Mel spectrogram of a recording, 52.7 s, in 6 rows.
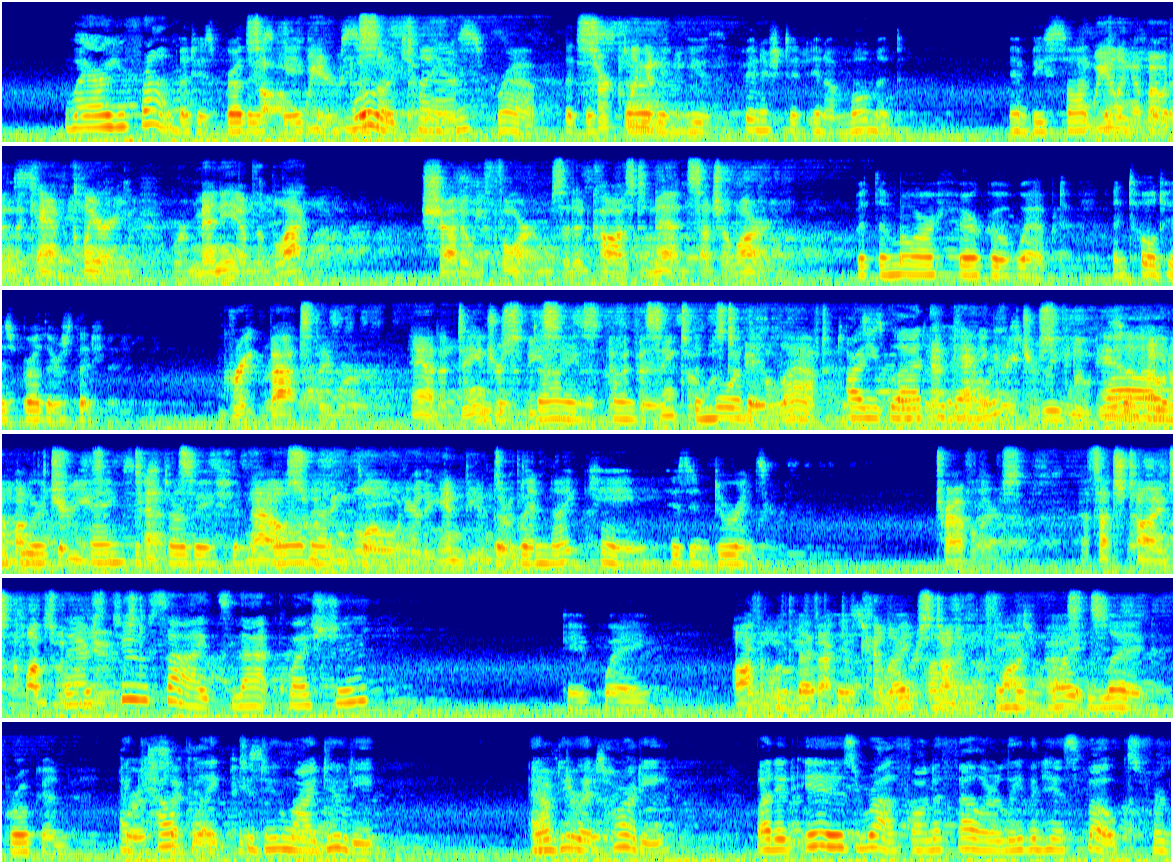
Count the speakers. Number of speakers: three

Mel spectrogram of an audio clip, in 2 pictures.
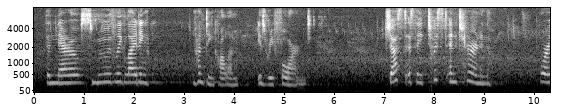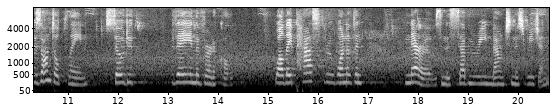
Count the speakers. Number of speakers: one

